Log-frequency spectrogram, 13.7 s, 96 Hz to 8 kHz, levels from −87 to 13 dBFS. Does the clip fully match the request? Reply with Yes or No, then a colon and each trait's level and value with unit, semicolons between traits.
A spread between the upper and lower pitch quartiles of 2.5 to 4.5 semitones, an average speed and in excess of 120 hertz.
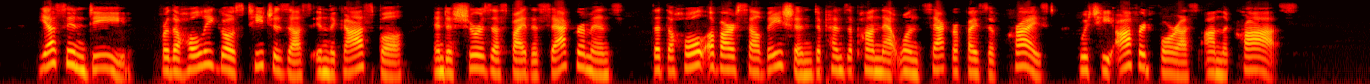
Yes: average, 4.1 semitones; average, 165 wpm; high, 190 Hz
